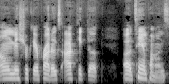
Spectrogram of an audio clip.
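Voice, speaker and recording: With a plain, everyday voice, a woman speaks at a moderate pace in a fairly low pitch, the sound dry and close with no echo on a very clean recording with a silent background. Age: 30s. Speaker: business owner. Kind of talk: casual chat.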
